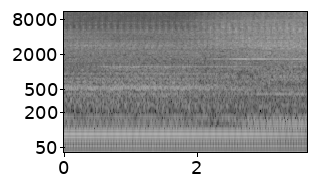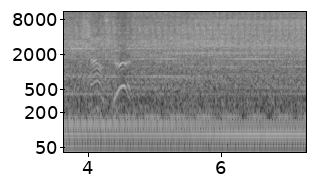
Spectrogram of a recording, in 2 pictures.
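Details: 1968 Ford 5000 diesel tractor, barn find sat 10 years, first run after restoration work: steady, deep diesel idle with an even low beat, no misses or knocks; running smoothly.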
